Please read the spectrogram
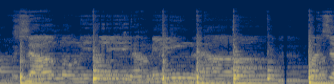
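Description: Live acoustic cover of a Chinese folk song: men singing in Mandarin over a strummed acoustic guitar, with a djembe struck by hand.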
